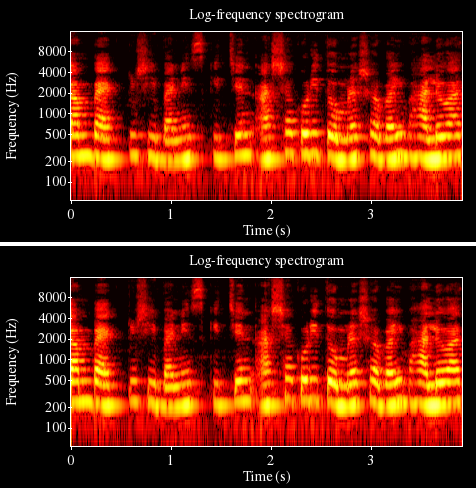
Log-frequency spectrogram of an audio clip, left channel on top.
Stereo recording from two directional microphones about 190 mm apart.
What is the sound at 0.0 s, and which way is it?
A woman's voice, 35° right (ahead or behind).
